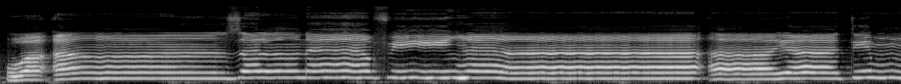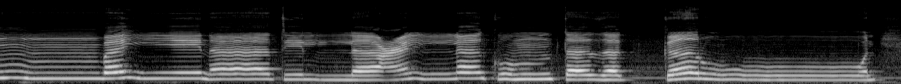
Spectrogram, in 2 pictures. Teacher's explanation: mim sukun bertemu dengan ta, bacaan izhar safawi, dibaca jelas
